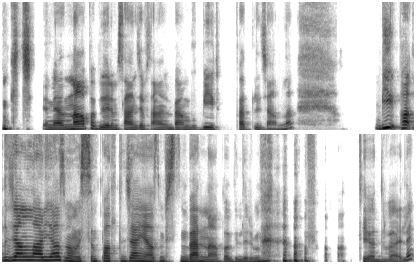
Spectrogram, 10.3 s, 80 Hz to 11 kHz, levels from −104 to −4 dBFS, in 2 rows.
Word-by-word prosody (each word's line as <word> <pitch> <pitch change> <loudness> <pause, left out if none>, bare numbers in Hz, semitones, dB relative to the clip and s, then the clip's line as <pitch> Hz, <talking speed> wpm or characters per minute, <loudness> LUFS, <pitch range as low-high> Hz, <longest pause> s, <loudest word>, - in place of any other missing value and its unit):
için. 205 -2 -4
Yani, 175 +1 -5
ya, 180 0 0
ne 190 +2 +4
yapabilirim 200 -7 0
sence 160 -1 -4
sen 155 -1 -8
dedim 145 -1 -9
ben 150 -1 -6
bu 155 +1 -17
1 170 -1 -2 0.3
patlıcanla. 160 - -9 1.0
Bir 315 +7 +7
patlıcanlar 280 0 +6
yazmamışsın. 220 -9 +2
Patlıcan 215 +1 -1
yazmışsın. 180 -2 -2
Ben 180 -1 +3
ne - - -2
yapabilirim 145 0 -8 0.4
falan 260 -1 -2 0.7
diyordu 145 -5 -7
böyle. 290 - -8
180 Hz, 135 wpm, -22 LUFS, 155-225 Hz, 1.0 s, Bir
